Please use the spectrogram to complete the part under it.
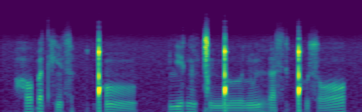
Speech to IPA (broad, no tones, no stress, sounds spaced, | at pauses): h ɔ ɓ a t xʲ ã s | ǃʼ ɔ̃ː | lʲ ɛ ɡ ã ǀ ẽ ŋ͡ǃ ʊː l ũ r a s ɾ ɪ ǃʰ u s ɔː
